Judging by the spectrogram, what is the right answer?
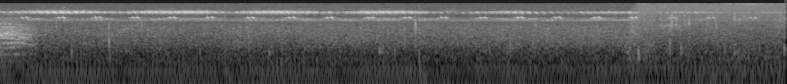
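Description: Night insects chirping in two steady, repeating rhythms: a high pulsing trill and a quicker row of short chirps just below it.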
